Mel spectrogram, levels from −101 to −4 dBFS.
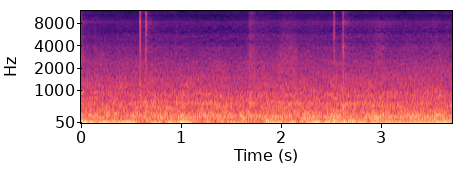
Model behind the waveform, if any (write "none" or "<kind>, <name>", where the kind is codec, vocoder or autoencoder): codec, SNAC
